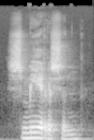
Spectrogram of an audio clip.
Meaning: plural of smeris
- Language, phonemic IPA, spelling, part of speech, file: Dutch, /ˈsmerɪsə(n)/, smerissen, noun, Nl-smerissen.ogg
